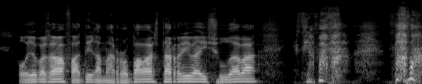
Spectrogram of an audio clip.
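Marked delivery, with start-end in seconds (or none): 3.2-4.3 hushed whisper, swallowed back, held inward. Retelling calling mother at night without making noise: imitating own past hushed call. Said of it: "yo lo decía, "pa' dentro"".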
